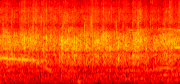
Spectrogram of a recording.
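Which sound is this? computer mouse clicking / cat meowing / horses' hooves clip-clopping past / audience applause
audience applause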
